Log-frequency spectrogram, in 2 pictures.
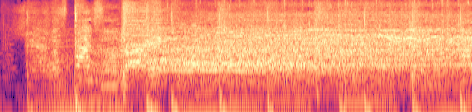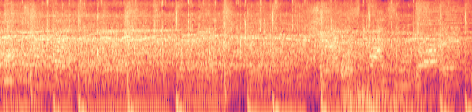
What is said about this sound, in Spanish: Fuerte el aplauso, por favor, público, para Aide Villarreal.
